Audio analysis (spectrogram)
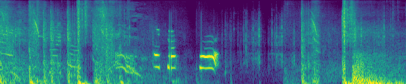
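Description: Video game bursts of gunfire crack and rattle amid clanking mechanical effects and shouted voices, loud and close, with brief pauses between volleys.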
